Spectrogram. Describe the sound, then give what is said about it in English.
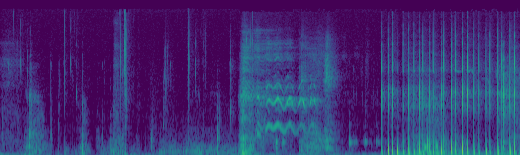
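Someone quietly eating egg salad. Soft chewing and wet mouth sounds are broken by scattered clicks and a stretch of rustling, then a rapid run of crisp ticking near the end. “Let her eat her egg salad.”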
